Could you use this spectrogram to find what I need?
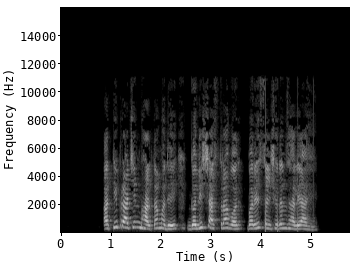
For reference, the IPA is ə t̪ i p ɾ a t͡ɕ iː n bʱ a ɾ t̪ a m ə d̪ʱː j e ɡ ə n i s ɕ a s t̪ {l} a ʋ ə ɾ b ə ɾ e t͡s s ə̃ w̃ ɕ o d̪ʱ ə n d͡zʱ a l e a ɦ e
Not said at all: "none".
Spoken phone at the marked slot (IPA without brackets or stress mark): ɾ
